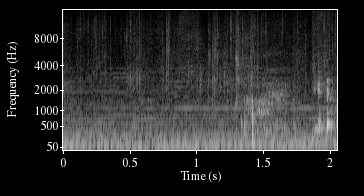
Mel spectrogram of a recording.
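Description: Soft background music with steady held notes, and a couple of faint clicks in the second half as small objects are picked out of a clear plastic bowl.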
